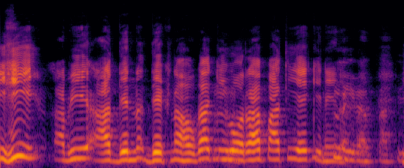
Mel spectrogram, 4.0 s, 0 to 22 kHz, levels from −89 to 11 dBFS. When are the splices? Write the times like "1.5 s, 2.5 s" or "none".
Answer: none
